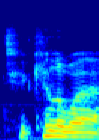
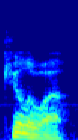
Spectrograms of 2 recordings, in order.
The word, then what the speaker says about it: Killua: there with a kahlua killer i'm still i i know it's pronounced kilauea but i keep saying killer just out of habits but yeah killer were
